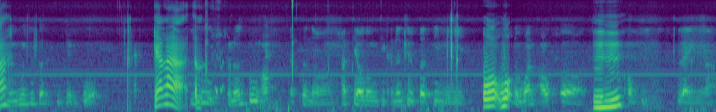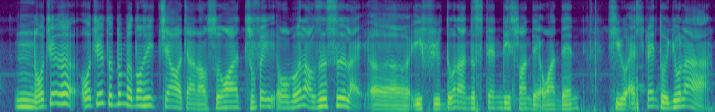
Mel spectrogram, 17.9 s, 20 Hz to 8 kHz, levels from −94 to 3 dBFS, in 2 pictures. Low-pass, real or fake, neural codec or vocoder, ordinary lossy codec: none; real; none; none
